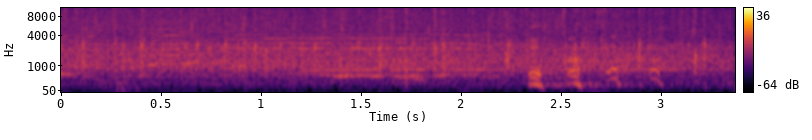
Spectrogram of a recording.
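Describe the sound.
Audience applause greets a guest speaker named Shelby as she is invited up to share her story at a morning gathering. The steady clapping runs throughout, and a voice speaks over it toward the end.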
